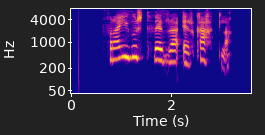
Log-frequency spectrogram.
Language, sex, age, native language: Icelandic, female, 8, Icelandic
